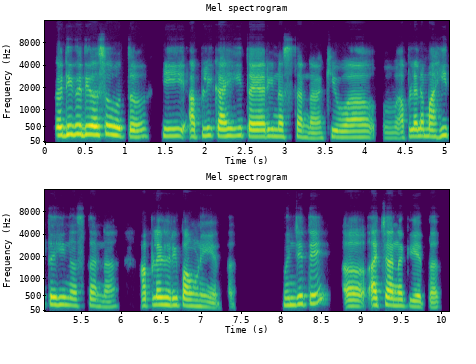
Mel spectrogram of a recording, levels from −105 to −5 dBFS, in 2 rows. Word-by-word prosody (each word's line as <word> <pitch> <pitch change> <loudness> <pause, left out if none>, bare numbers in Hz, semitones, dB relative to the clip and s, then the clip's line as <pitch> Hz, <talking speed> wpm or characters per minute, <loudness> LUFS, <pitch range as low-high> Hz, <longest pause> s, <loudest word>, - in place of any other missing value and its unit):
कधी-कधी 260 +2 +5
असं 255 +1 +6
होतं 210 -5 +2 0.2
की 215 - -1 0.3
आपली 220 +3 -1
काहीही 220 +1 +2
तयारी 195 +1 +4
नसताना 190 -6 -3
किंवा 180 -1 -2 0.4
अ, - - -16 0.2
आपल्याला 205 +5 0
माहितही 225 +3 0
नसताना 195 -6 -7 0.3
आपल्या 210 +4 +1
घरी 215 -1 +2
पाहुणे 185 -4 0
येतात. 135 -2 -12 0.6
म्हणजे 215 +3 0
ते 255 0 +2 0.3
अ, - - -4 0.3
अचानक 205 -3 +1
येतात. 160 -3 -3
205 Hz, 130 wpm, -18 LUFS, 185-225 Hz, 0.6 s, असं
